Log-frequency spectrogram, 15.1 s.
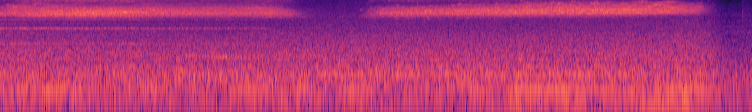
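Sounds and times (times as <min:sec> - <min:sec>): train low hum: 0:00.0 - 0:15.0.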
